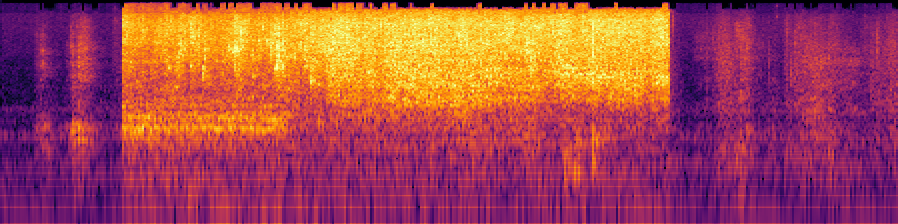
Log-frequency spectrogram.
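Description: A strong, steady rush of running water while bathing a dog starts abruptly, pours continuously for about four seconds, then cuts off, leaving quieter splashes and rubbing.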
